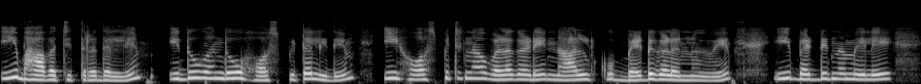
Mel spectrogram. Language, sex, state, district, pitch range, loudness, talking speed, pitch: Kannada, female, Karnataka, Bidar, 210-270 Hz, -17 LUFS, 110 wpm, 230 Hz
